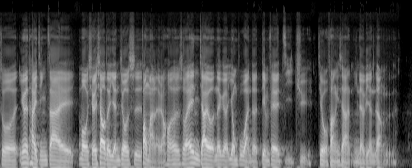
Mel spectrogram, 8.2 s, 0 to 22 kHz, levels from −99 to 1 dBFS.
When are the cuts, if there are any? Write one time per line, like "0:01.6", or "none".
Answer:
0:06.3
